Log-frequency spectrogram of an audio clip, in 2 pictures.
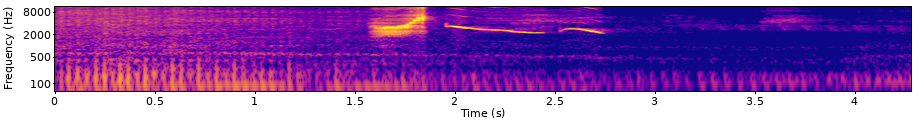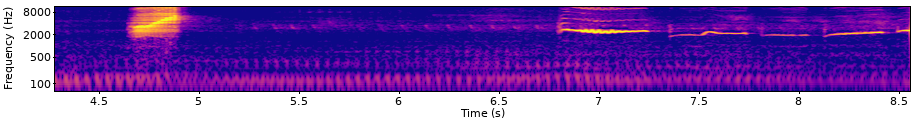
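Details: Cream-vented bulbul singing in gacor and ngeriwik variation over a steady low rumbling background: falling whistles after a rustle, then a string of short wavering whistled notes near the end.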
